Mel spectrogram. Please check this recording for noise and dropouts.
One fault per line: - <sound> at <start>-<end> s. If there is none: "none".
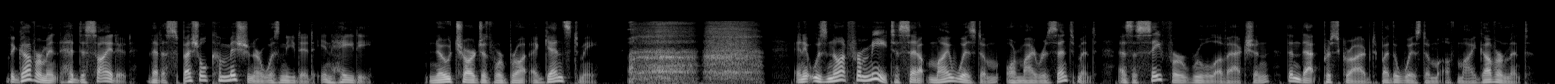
- breath at 6.3-7.7 s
